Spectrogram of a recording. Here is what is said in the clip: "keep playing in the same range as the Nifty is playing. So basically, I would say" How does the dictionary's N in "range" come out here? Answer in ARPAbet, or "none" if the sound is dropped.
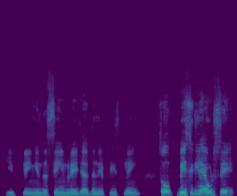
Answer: none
